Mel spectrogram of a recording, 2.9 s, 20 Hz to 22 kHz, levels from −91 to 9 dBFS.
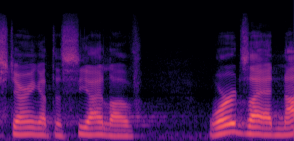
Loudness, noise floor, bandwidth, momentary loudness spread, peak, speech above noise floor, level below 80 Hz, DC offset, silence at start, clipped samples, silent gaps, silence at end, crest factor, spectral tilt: -30 LUFS; -64 dBFS; 15 kHz; 10 LU; -14 dBFS; 35 dB; -72 dBFS; under 0.1%; 0 s; under 0.1%; none; 0 s; 18 dB; -6 dB/octave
